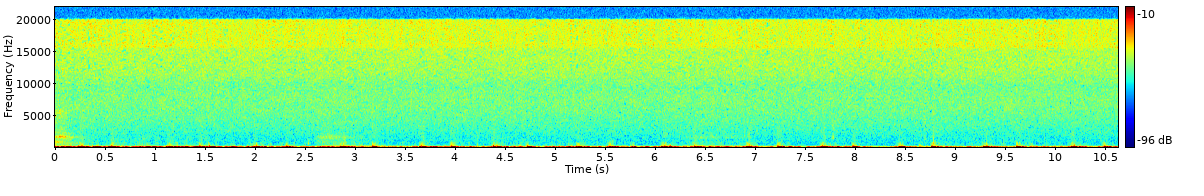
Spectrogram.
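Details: Male ASMR recording: steady, soft, low lub-dub heartbeat thumps repeating close up, with faint room hiss behind them.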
